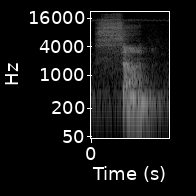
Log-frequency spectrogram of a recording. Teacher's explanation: a consonant that is unvoiced continuous the sound is made with the tongue behind the teeth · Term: fricative sound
